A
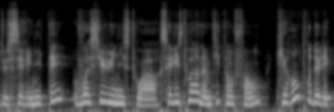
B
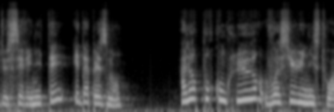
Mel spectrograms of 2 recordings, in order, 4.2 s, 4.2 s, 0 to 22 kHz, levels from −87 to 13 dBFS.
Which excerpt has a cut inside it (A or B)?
A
